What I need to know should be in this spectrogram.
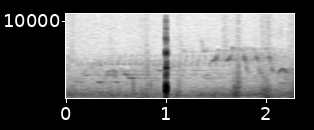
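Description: A putter taps a golf ball once.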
